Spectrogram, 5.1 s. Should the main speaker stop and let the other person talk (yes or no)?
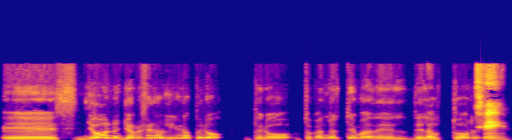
no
